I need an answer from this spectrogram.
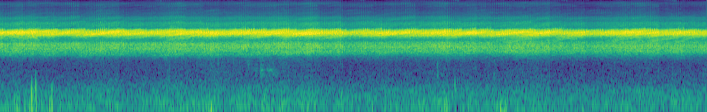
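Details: A dense chorus of western chorus frogs (Pseudacris triseriata) at Ojibway Park, Windsor, Ontario, their high rasping trills blending into one unbroken, shimmering drone.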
